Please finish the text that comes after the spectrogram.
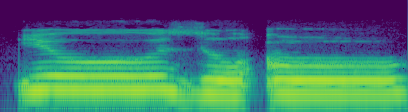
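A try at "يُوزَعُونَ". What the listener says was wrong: Yoza, bukan Yuzu ya. Yoza, Yozauna.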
